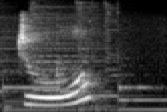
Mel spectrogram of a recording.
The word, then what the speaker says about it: 竹: 竹，第二声调，竹，部首是竹字旁，我们来竖空，竹。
